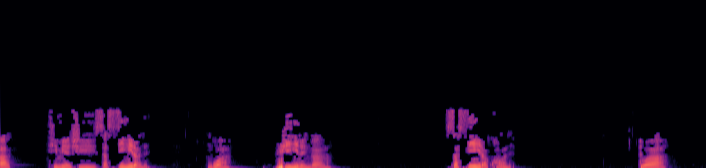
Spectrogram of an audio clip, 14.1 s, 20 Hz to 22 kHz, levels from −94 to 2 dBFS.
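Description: Throughout, the speech sounds watery and swirly, likely from heavy MP3 compression. A spectrogram shows a hard ceiling at 7.7 kHz with flickering, patchy upper bands.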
